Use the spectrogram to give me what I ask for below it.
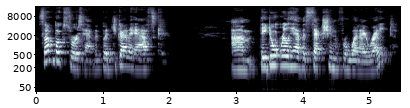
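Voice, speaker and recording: A woman who speaks in an earnest, halting, apologetic way, as a guest novelist on a comedy show. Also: medium pitch, animated, a bit bright. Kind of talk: dramatic reading of romance prose, then casual interview talk.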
